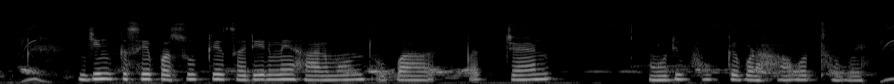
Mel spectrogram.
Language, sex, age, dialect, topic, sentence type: Bhojpuri, female, 25-30, Western, agriculture, statement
